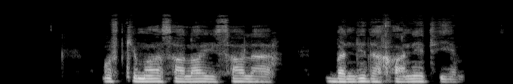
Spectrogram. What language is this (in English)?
Hazaragi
